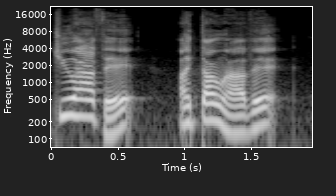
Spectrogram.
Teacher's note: Cockneys do drop their H's.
